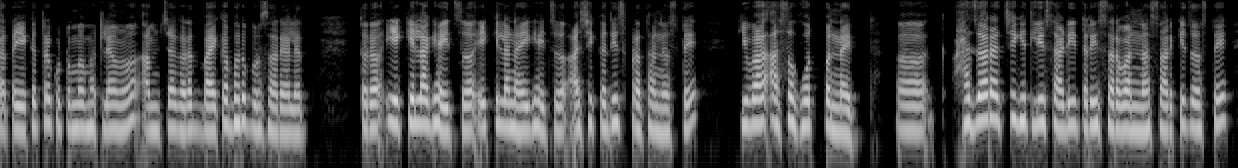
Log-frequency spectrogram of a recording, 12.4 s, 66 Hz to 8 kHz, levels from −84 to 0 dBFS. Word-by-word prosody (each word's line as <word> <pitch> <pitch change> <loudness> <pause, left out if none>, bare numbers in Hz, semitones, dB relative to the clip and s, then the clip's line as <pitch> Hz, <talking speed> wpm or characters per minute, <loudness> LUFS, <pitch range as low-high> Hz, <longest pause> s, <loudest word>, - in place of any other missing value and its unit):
आता 190 +1 -2
एकत्र 205 +4 -1
कुटुंब 205 -2 -3
म्हटल्यामुळं 200 +3 -1
आमच्या 195 +2 -2
घरात 195 0 0
बायका 190 +3 +2
भरपूर 240 -3 0
साऱ्या 185 -1 -1
आल्यात. 180 -1 -1 0.6
तर 210 0 0
एकीला 230 0 +4
घ्यायचं, 195 -3 +2
एकीला 215 +1 0
नाही 195 -2 +2
घ्यायचं 195 -2 -2
अशी 205 +4 -2
कधीच 220 +2 -1
प्रथा 200 -1 -1
नसते. 190 +4 -3 0.4
किंवा 230 +1 +4
असं 245 +3 +1
होत 220 0 +2
पण 215 -3 +3
नाहीत. 180 -3 +2 0.4
अ, 200 - -4 0.6
1000 255 +3 +5
ची 270 0 -1
घेतली 235 -1 +1
साडी 215 -1 +1
तरी 220 +1 +2
सर्वांना 195 -2 +2
सारखीच 205 +2 -3
असते 230 +4 -1
205 Hz, 165 wpm, -23 LUFS, 195-230 Hz, 0.6 s, 1000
